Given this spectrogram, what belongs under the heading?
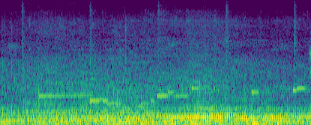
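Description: Motor vehicles rush past on a service road near DOST and SM Bicutan, heard from a bicycle: continuous loud traffic roar with engine tones rising and falling as motorcycles speed by nearby.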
